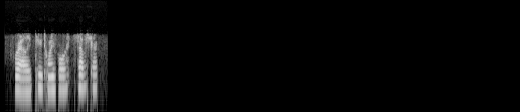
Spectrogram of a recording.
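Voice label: Raleigh Police Northeast District Dispatch, p25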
